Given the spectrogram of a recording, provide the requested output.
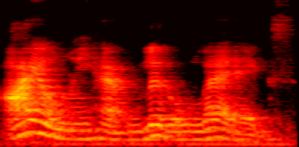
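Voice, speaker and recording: A gentle little tortoise from a picture book, acted out by a woman reading aloud. It speaks in friendly, kindly exclamations with an animated pitch, recorded in a roomy space slightly off the microphone. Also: unhurried, recorded from a distance, heavily acted. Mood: regretful.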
